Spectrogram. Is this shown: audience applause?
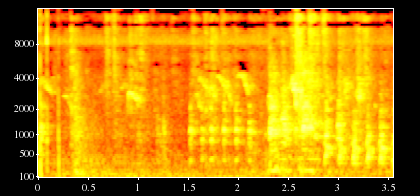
no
